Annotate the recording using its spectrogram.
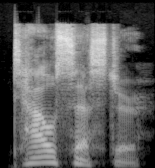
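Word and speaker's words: Towcester: the better for example toester is a small town in North hamptonshire a toaster is a cooking Implement for toasting bread the two words are written WR very differently but pronounced the same while you cannot learn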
